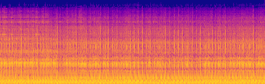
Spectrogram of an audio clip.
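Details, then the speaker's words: Two-stroke motorized bicycle with NT carburetor after retuning: loud, steady burble holding one speed with a wet, blubbery edge and heavy smoke pouring out; mixture far too rich. "i can tell you for sure that is rich as hell the amount of smoke is just dumping out"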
